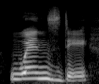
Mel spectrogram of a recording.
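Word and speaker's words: Wednesday: The pronunciation is वेडनेसडे।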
